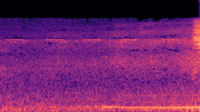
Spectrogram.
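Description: A steady low hum over a soft hiss, slowly getting louder, with a low tone settling in about a second in. It is a background drone under a pause in the spoken drama.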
